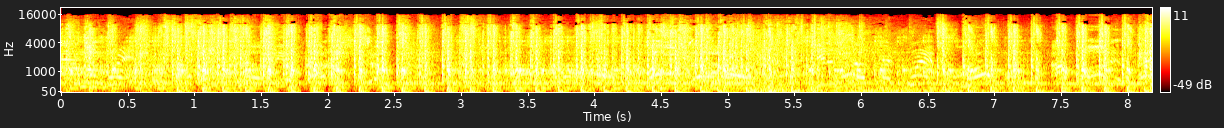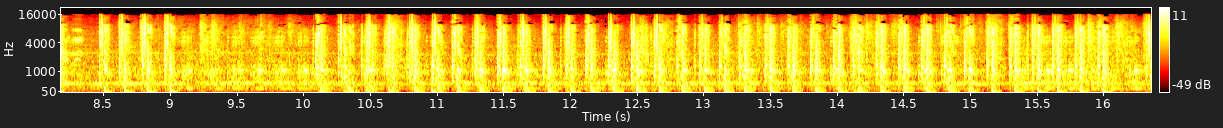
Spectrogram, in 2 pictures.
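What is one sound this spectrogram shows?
A motorbike engine roars steadily.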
